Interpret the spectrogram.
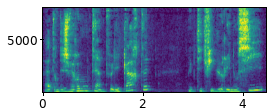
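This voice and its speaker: A woman doing a casual tarot reading, talking fast and rambling with many restarts. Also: sits low, expressive, darkish tone. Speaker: tarot reader. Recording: echoey room with faint noise.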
